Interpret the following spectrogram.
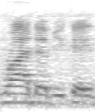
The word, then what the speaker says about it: RAIIWK: the same, RAIIWK, and it's pronounced RAIWK. That's him and me put together.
